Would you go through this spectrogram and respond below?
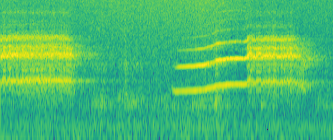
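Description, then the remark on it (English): Two drawn-out, high-pitched meowing calls from a saw-whet owl, given when agitated or threatened, the first steady and the second sliding slightly upward, each with a thin, nasal, harmonic tone against a quiet background. “When agitated or threatened, the saw-whet gives what ornithologists describe as a decidedly uncanny, high-pitched meow.”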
